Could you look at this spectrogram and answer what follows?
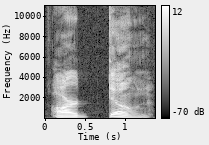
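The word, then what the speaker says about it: Ardougne: Pronouncing Ardone without the H is like pronouncing both without the L or pronouncing espresso without the X. Any other pronunciation should just be criminal, really.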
